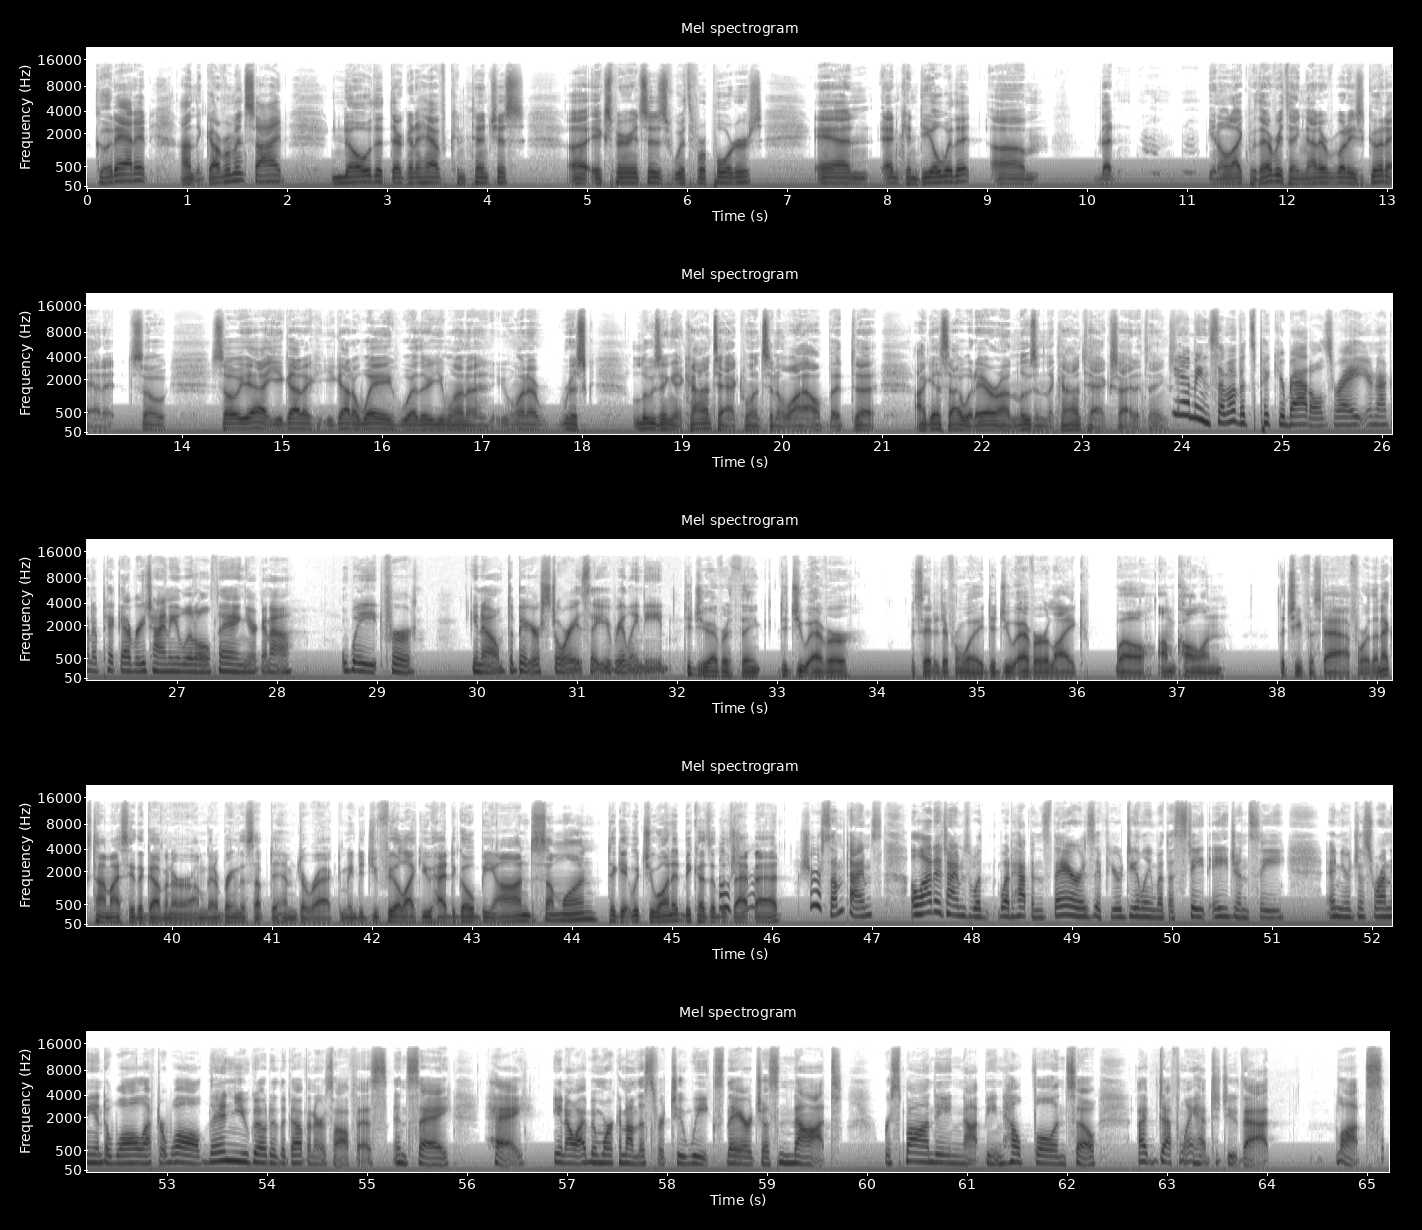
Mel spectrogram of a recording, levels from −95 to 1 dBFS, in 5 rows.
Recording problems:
electrical hum; faint; throughout; 60 Hz, 25 dB below the speech

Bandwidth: 14.5 kHz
